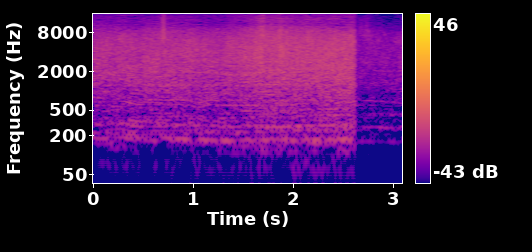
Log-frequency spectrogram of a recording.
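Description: Race cars in a CMC Sportsman Series race at Road America roar past with a sustained engine drone that swells slightly and then drops off abruptly near the end, leaving a lower background hum.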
